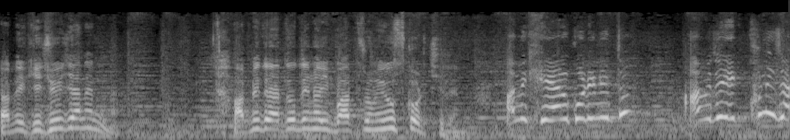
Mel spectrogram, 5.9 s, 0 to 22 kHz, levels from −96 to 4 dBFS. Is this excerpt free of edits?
yes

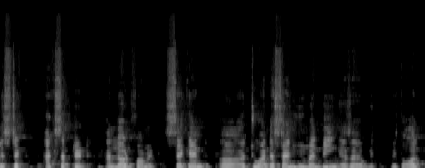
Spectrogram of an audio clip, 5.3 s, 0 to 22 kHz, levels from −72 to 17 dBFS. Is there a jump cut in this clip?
yes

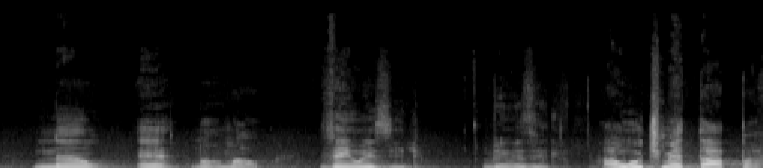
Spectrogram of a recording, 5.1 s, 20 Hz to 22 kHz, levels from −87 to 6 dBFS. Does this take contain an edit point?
yes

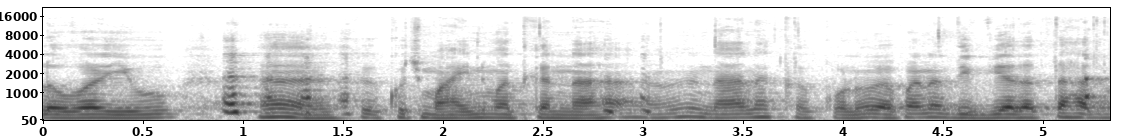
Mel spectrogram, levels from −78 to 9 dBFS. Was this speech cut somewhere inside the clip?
no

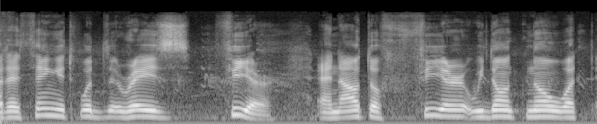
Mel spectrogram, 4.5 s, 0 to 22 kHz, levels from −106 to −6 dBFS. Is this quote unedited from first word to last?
yes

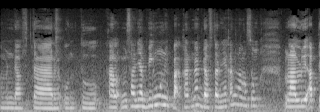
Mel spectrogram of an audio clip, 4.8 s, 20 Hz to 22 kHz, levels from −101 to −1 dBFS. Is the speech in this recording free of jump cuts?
yes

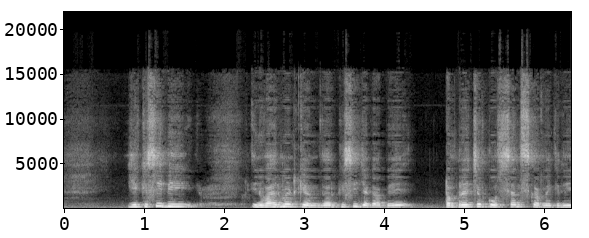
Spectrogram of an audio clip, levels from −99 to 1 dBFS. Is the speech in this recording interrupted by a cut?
no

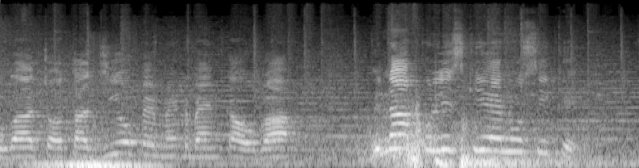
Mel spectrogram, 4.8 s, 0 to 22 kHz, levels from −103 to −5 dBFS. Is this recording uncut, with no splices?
no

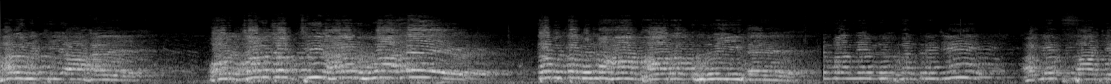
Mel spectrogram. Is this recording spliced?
yes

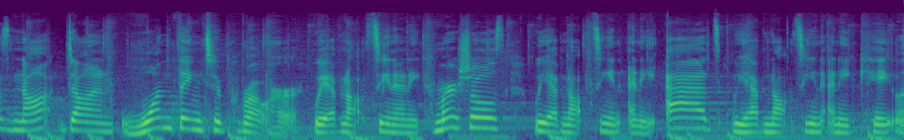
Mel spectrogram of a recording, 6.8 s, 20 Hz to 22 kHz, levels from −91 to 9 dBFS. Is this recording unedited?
yes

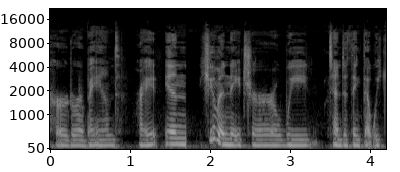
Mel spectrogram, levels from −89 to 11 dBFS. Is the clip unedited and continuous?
no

